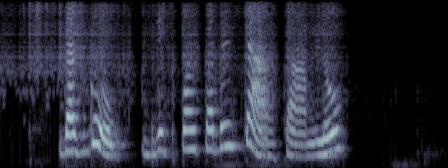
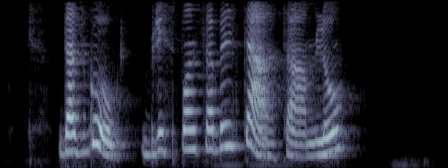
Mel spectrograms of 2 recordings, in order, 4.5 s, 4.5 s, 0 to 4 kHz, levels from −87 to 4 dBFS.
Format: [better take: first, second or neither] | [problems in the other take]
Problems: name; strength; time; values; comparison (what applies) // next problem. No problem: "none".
second | noise reduction (neural mask model RNNoise)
